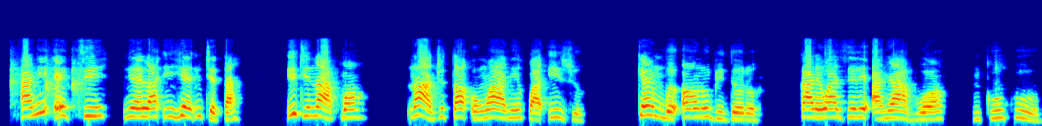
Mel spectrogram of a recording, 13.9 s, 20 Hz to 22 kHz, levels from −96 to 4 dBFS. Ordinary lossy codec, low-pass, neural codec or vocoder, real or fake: AAC, 48 kbps; 7.2 kHz; vocoder, 22.05 kHz, 80 mel bands, WaveNeXt; fake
